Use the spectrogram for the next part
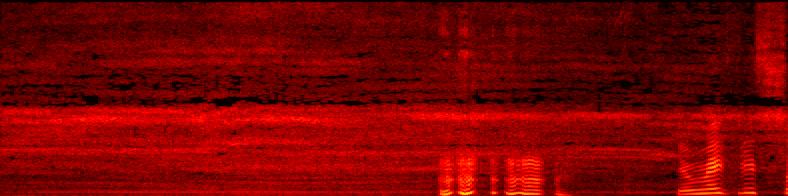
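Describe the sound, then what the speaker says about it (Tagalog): A small drone hovers and buzzes steadily close by with a high whine, while a few people talk over it near the end. "Testing lang niya yung kanyang drone."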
